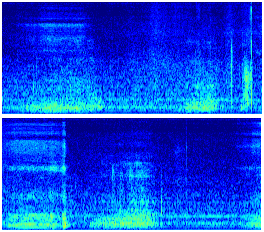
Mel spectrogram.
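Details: Low rumbling snores in slow repeated cycles with a few sharp snorts over quiet room noise; two people snoring during sleep.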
